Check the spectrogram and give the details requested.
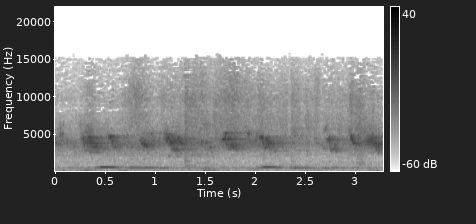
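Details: Dove cooing: two soft, low, hollow coo notes, slightly rising then level, about a second and a half apart, under busy high chirping from other small birds throughout.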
